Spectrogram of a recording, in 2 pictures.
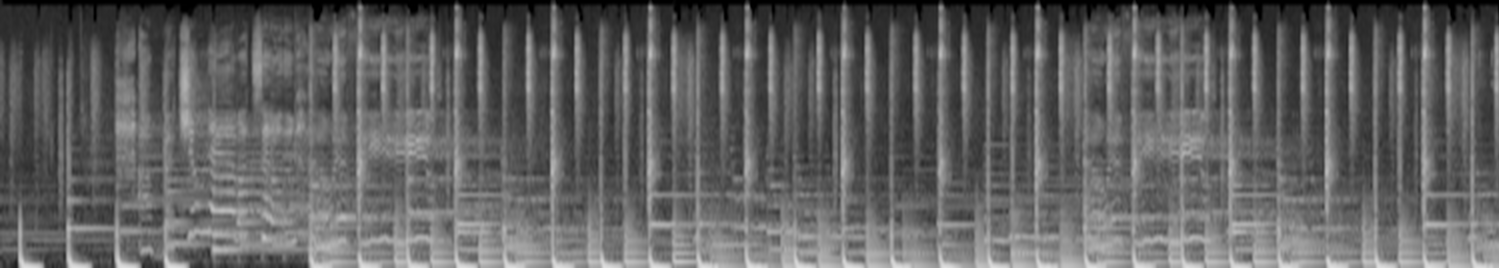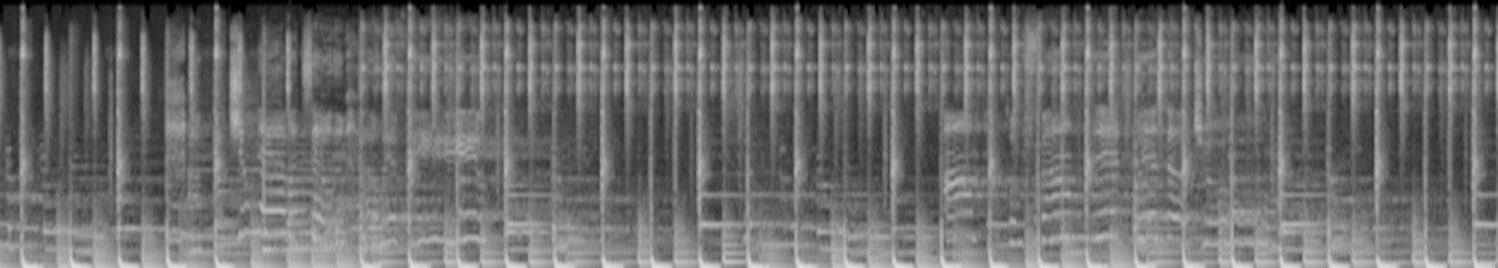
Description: Electronic
Жанр: Электроника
